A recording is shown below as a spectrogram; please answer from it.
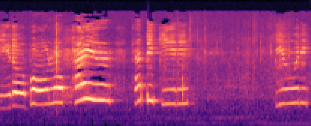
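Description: A Siamese kitten gives a run of loud, nasal, drawn-out meows in quick succession.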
